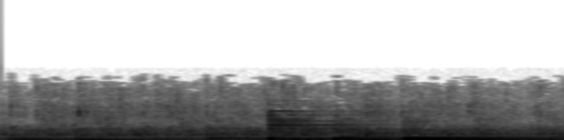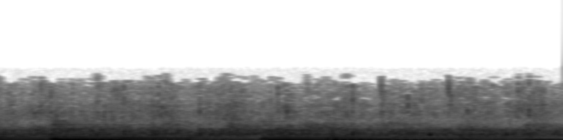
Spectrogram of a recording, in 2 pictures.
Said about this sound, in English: And we're clapping because it's a good decision.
